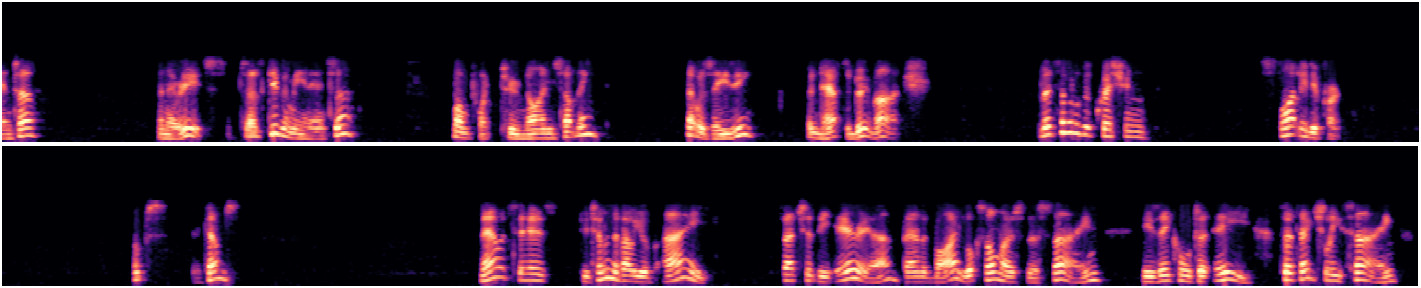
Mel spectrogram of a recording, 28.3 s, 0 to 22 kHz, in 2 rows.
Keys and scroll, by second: 0.6 Return.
